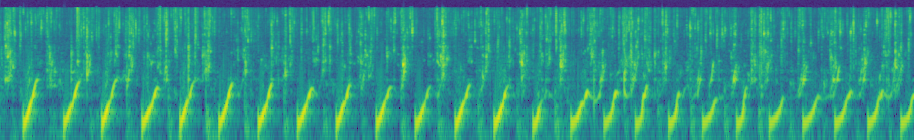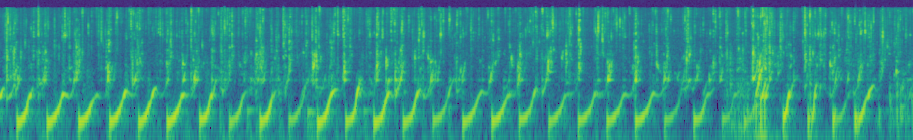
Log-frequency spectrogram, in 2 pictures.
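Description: RODI water glugs into an empty one-gallon jug, a long, steady run of rhythmic gurgling pulses close to the microphone that continues for the whole stretch without speech.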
